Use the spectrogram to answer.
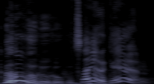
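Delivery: high-pitched hyena shivering with delighted fright; nervous hyena thrill. Acted. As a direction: squeal it like a thrill-seeker in a haunted house. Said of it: "They like being kinda nervous".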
